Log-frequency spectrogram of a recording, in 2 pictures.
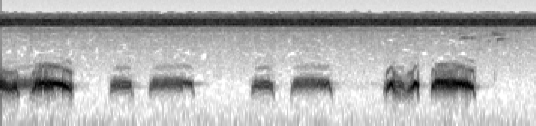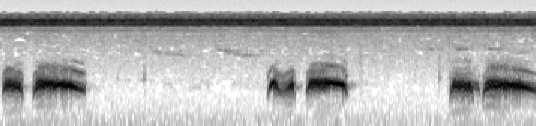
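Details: A spotted dove from decoy ground hunting coos in deep, rounded notes: soft short pairs followed by louder two-part phrases, separated by brief pauses, under a continuous thin high hiss.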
